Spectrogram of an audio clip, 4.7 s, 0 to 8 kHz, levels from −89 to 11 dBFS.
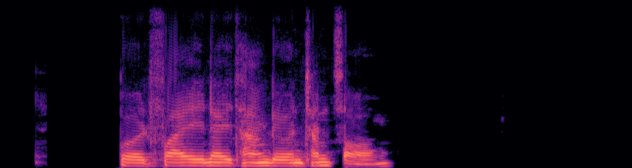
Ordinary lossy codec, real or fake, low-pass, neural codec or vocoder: none; real; none; none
